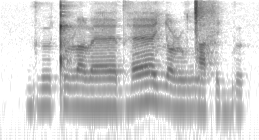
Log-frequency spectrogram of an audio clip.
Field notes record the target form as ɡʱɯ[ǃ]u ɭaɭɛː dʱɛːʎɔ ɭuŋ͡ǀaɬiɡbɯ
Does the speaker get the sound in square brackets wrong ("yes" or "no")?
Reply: no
